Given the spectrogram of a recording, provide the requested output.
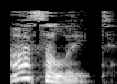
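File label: "ocellate", British English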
